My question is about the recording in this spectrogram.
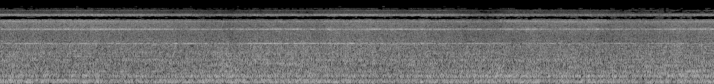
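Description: Steady jet turbine noise on an airport apron: an even roar with a high-pitched whine held at a constant pitch.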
